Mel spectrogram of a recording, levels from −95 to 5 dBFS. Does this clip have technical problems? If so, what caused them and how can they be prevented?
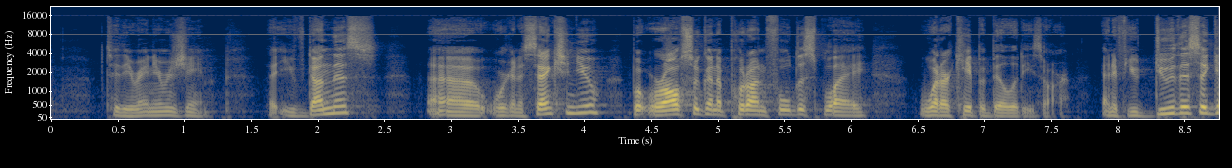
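Yes. A USB whine runs through the whole speech clip: a steady, fixed-pitch tone at 8 kHz, roughly 35 dB below the speech. It comes from the bus drawing current in 125-microsecond microframes, which leaks into the audio path through shared power or ground. Unlike mains hum, which sits at 50 or 60 Hz and its harmonics, this tone lies high at exactly 8 kHz. To prevent it, power the interface separately or use a USB isolator or ground-loop breaker.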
